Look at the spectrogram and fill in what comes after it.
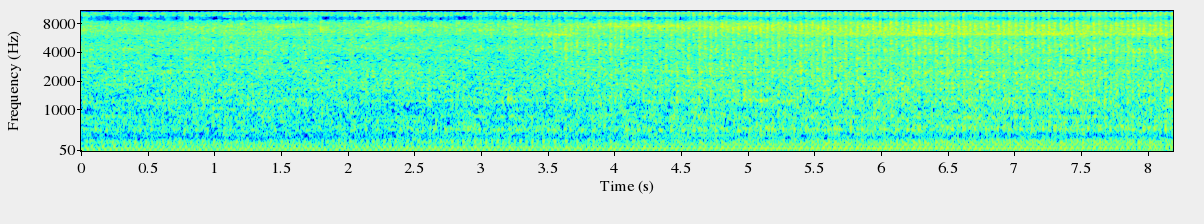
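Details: Allis Chalmers WD tractor starting after a full rebuild and final assembly, with manifold stud leaks just fixed: low, even thump of about three firing beats per second, steady throughout with no tapping or exhaust puffing; a healthy, evenly running idle.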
